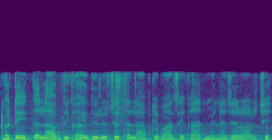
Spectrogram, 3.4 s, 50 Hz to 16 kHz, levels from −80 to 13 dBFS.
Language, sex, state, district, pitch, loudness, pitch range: Rajasthani, female, Rajasthan, Churu, 195 Hz, -15 LUFS, 190-200 Hz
